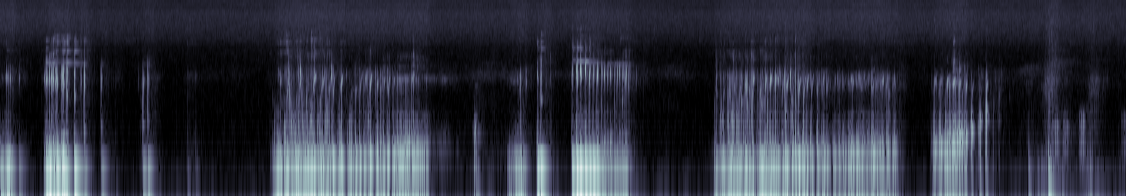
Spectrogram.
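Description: Irregular low gurgling and rumbling bursts from the belly, a normal hunger rumble from gut movement.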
